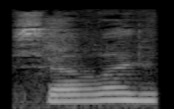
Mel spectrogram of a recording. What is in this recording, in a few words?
entire, Ninilchik Russian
